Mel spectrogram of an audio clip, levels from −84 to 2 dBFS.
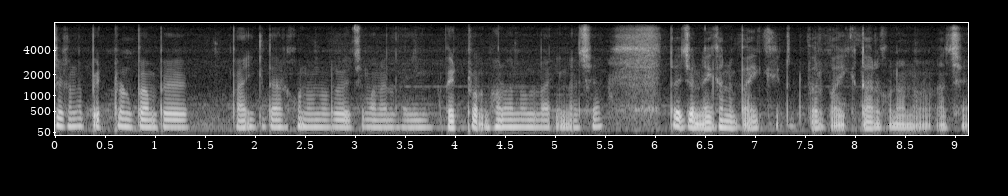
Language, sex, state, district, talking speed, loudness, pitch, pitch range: Bengali, male, West Bengal, Paschim Medinipur, 165 wpm, -20 LUFS, 145 Hz, 140-150 Hz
